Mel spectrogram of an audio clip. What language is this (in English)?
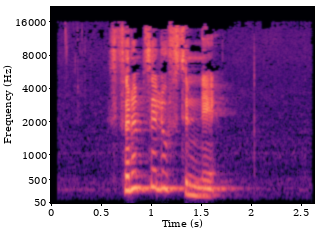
Kabyle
